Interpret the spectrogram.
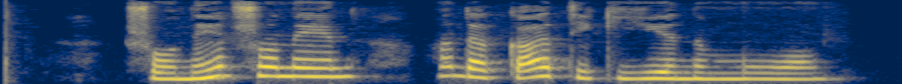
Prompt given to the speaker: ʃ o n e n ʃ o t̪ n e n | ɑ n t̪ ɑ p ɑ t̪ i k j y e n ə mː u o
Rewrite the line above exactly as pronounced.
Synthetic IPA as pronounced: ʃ o n e n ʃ o n e n | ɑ n d̪ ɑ k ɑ t̪ i k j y e n ə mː u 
